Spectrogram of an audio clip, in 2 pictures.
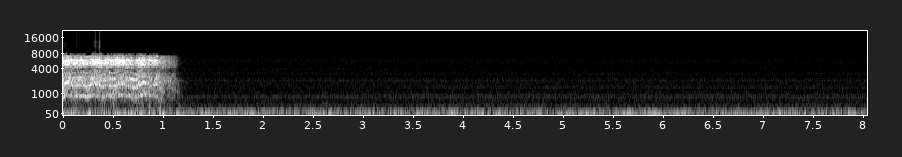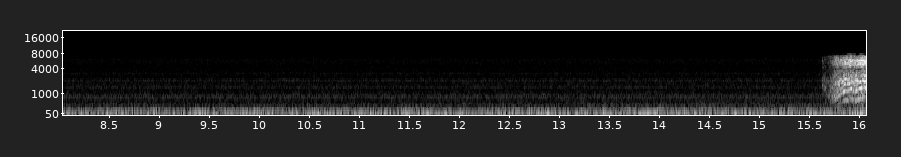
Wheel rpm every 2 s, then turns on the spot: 140, 0, 0, 0, 0, 0, 0, 10.
none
